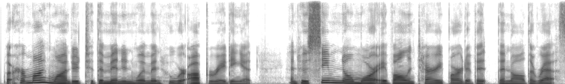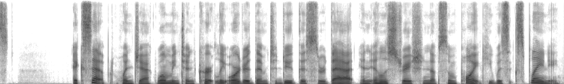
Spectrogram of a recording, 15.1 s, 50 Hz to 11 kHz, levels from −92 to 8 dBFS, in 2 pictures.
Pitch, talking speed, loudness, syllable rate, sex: 185 Hz, 185 wpm, -19 LUFS, 5.2 syllables/s, female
